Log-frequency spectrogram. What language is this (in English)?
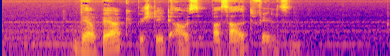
German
